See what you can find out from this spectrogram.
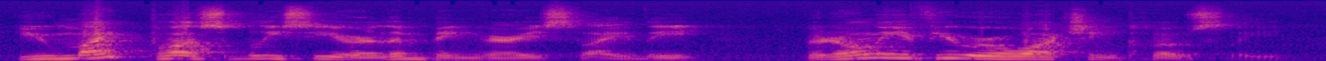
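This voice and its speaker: A man's voice: on the high side, sing-song, quick pace, voice pushed up. A man voicing a grave, knowing old grandmother in a storybook, explaining grim lore emphatically and matter-of-factly. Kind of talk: storybook read-aloud character.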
